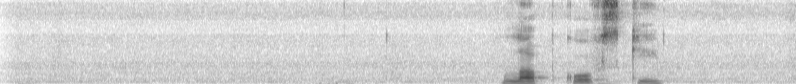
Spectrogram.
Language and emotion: Russian, neutral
